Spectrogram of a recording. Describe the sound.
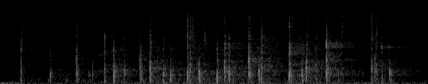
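Footsteps in a quiet corridor: a steady series of sharp, hard heel taps that repeat evenly throughout, fairly distinct and heard alone with no voices.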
